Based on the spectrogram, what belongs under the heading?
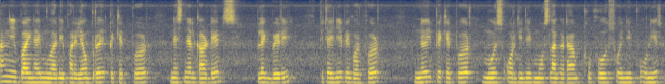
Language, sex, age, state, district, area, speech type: Bodo, male, 18-30, Assam, Kokrajhar, rural, read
